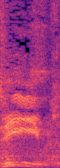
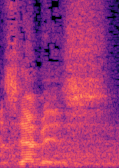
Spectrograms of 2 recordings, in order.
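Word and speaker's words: Zebes: And it's Zes, not Zebis.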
